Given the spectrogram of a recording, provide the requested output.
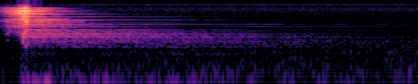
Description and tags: Blade Draw
An unrealistic but neat blade effect made with a pizza cutter and pocket knife.
Sword, Draw, Fantasy, Draws, Swords, Medieval, Blade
